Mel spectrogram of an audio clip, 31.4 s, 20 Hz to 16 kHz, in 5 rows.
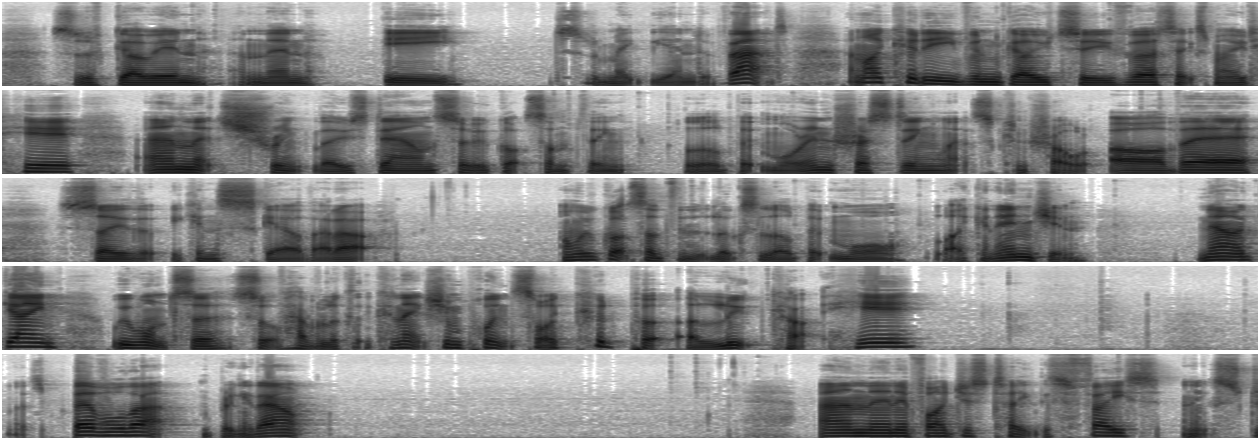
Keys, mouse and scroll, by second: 1.9 e, 4.4 Tab, 5.5 click, 7.3 s, 9.4 click, 10.2 shift+middle click, 11.2 ctrl+r, 13.7 s, 16.5 click, 17.1 shift+middle click, 18.1 middle click, 18.8 shift+middle click, 19.4 middle click, 20.5 ctrl+r, 20.7 scroll up 1, 25.3 ctrl+b, 28.8 middle click, 29.5 Tab, 30.7 click.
